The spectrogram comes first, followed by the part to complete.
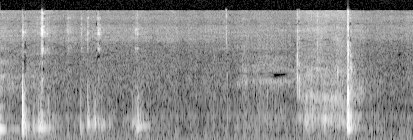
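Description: Faint clicks and taps of a glass mason jar and a plastic straw being handled, followed near the end by a short breath and a click.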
